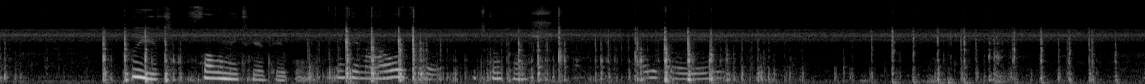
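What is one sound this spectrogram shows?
Small plastic toys tap and click on a hard surface.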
